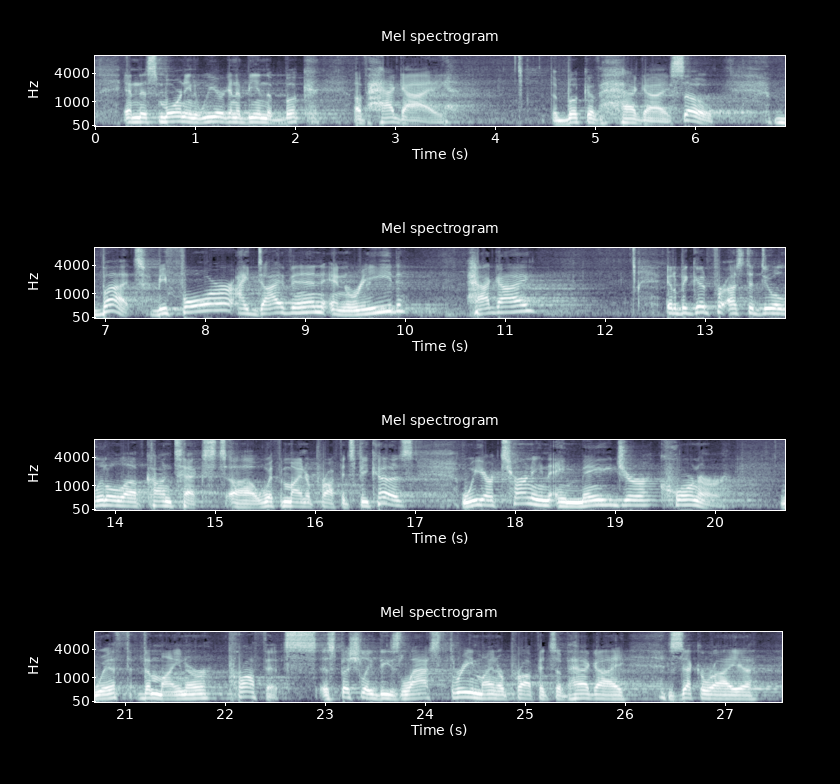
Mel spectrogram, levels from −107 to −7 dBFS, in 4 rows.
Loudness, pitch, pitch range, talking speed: -11 LUFS, 145 Hz, 130-165 Hz, 135 wpm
